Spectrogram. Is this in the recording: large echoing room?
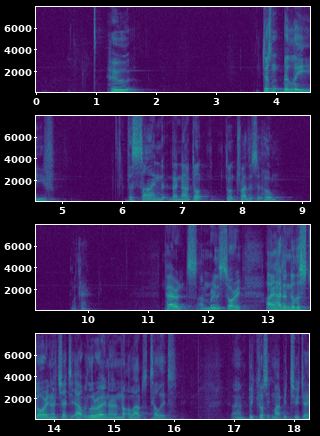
yes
